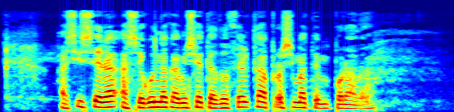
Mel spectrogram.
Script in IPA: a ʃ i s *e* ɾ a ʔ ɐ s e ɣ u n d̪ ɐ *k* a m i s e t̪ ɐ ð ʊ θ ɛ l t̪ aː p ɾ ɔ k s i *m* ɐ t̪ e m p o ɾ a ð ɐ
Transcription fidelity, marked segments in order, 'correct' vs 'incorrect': correct, correct, correct

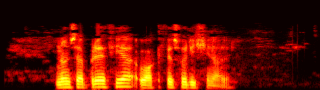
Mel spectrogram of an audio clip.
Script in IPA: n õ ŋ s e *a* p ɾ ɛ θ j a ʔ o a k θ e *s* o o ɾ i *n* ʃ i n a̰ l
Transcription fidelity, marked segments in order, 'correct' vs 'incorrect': correct, correct, incorrect

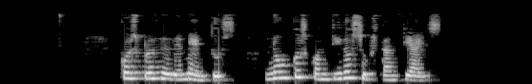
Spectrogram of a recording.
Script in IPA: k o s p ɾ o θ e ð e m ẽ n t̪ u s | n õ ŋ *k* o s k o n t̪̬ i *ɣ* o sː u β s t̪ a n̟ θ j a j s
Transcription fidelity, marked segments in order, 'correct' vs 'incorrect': correct, incorrect

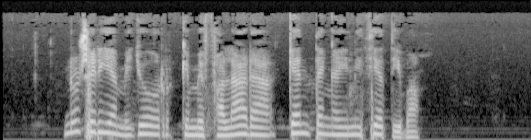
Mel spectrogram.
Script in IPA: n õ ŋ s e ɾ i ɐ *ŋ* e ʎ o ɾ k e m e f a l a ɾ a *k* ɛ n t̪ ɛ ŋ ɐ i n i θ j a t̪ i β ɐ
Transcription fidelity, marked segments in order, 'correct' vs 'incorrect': incorrect, correct

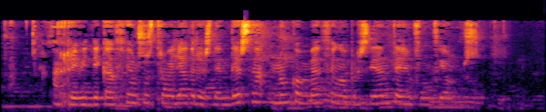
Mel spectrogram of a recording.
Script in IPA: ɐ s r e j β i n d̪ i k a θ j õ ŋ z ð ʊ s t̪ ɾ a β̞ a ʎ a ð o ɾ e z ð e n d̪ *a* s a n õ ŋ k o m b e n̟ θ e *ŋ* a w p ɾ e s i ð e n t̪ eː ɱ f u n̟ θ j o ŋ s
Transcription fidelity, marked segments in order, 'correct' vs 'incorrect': incorrect, correct

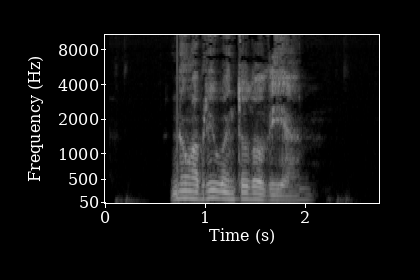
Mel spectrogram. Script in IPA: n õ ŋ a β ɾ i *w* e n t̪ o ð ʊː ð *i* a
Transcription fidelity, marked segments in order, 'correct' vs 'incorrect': correct, correct

